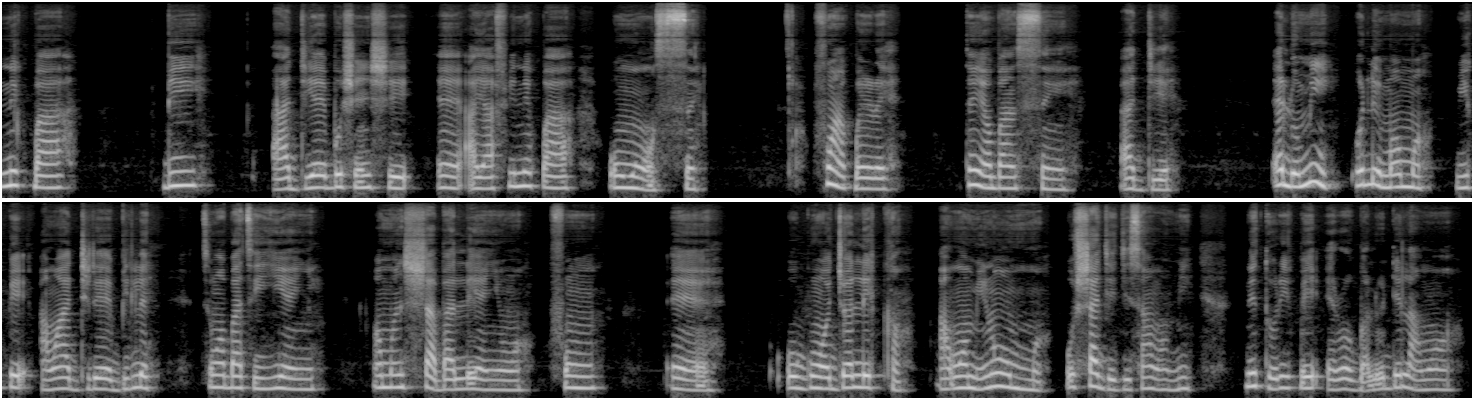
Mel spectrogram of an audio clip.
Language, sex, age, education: Yoruba, female, 46-60, tertiary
